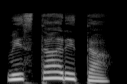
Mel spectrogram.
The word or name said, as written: ವಿಸ್ತರಿತ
